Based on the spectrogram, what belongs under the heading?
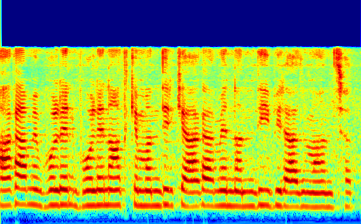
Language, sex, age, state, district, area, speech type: Maithili, female, 45-60, Bihar, Sitamarhi, urban, spontaneous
